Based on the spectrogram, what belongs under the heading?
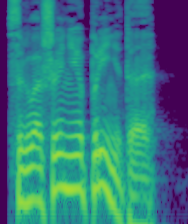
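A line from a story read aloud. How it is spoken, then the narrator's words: Angry. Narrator (Russian): зло сказал я сове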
